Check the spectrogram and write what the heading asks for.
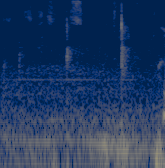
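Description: Chalk writing on a blackboard: faint short scratches and taps of chalk strokes, the last and sharpest about a second and a half in.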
